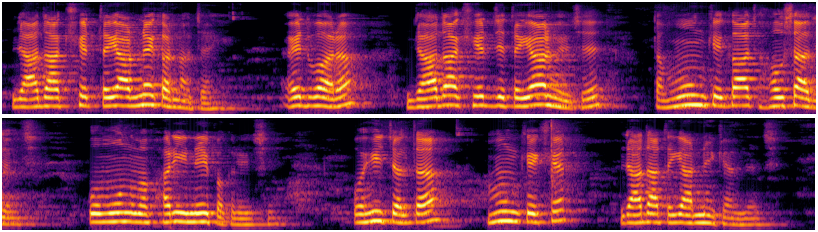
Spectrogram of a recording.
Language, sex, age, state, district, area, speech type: Maithili, female, 60+, Bihar, Saharsa, rural, spontaneous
